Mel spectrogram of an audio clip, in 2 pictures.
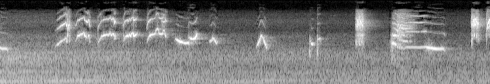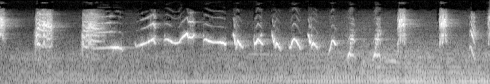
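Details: Oriental magpie-robin singing nonstop, a lure for lazy-singing birds: rapid high twittering phrases, scattered harsh buzzy notes, a clear downslurred whistle, and dense chattering toward the end.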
